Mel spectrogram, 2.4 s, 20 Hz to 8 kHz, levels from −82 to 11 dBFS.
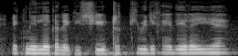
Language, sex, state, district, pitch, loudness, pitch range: Hindi, male, Uttar Pradesh, Shamli, 140 Hz, -17 LUFS, 135-140 Hz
